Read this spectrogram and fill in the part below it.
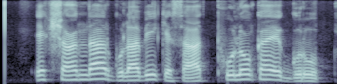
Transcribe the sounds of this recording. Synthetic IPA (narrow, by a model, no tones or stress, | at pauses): eːkʃaːnd̪aːɾɡʊlaːbikesaːt̪̚ʰpʰuːlõkaeːk̚ɡʊɾuːp̚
